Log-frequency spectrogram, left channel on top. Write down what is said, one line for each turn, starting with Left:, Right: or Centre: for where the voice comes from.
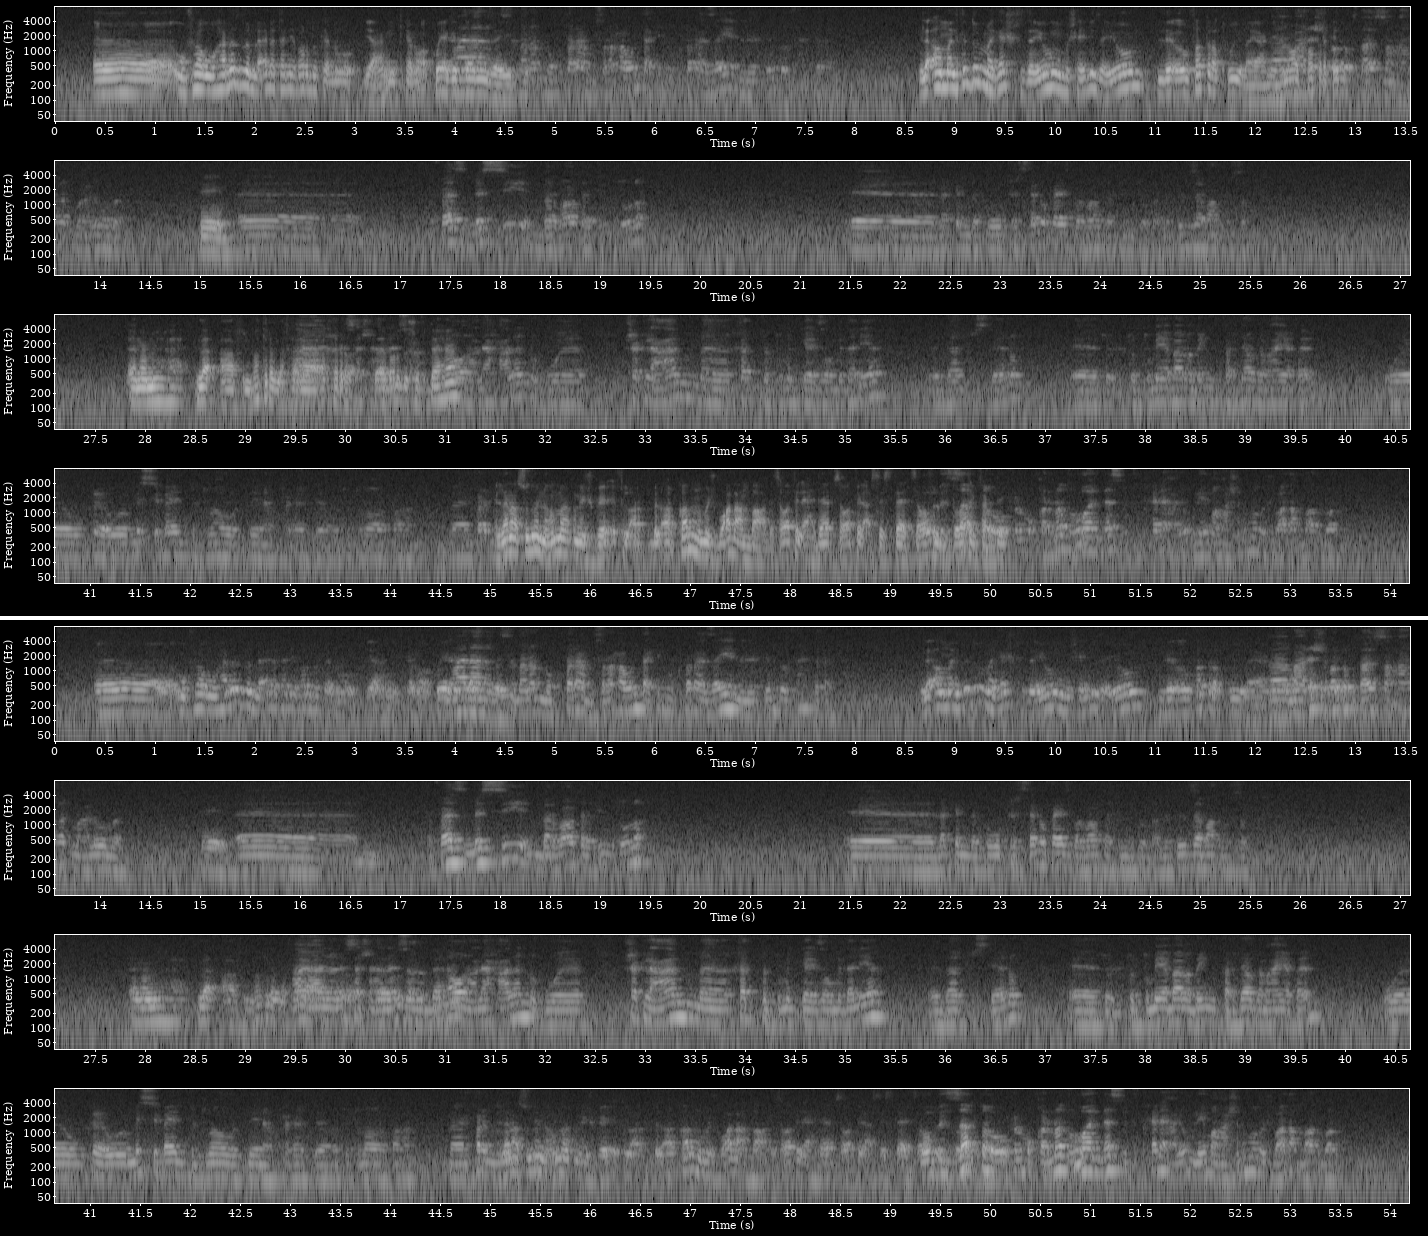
Left: آه، وف- وهنظلم لعيبة تانية برضو كانوا يعني كانوا أقوياء
Right: لا
Left: جدا
Right: لا لا
Left: زي
Right: بس انا مقتنع بصراحه وانت اكيد مقتنع زيي ان الاثنين دول في حته تانيه
Left: لا هما الاتنين دول ما جاش زيهم ومش هيجي زيهم لفترة طويلة يعني
Right: آه
Left: هنقعد
Right: معلش
Left: فترة
Right: برضو
Left: كده مستنيين
Right: كنت عايز اصحح لك معلومه
Left: ايه
Right: آه فاز ميسي ب 34 بطوله آه، لكن وكريستيانو فايز ب 34 بطولة الاتنين زي بعض بالظبط
Left: انا م... لا في الفتره الاخيره
Right: اه
Left: انا
Right: يعني
Left: اخر
Right: انا لسه عشان
Left: احصائيه
Right: انا
Left: برضو
Right: لسه
Left: شفتها
Right: مدور عليها حالا وبشكل عام آه، خد 300 جايزة وميدالية آه، ده كريستيانو آه، 300 بقى ما بين فردية وجماعية فاهم و- وكري- وميسي باين 302 او حاجة كده او 304 ما الفرق ما
Left: اللي
Right: بينهم
Left: انا اقصده
Right: بسيط
Left: ان هم
Right: يعني.
Left: مش ب... في الأر... بالارقام ومش بعاد عن بعض سواء في الاهداف سواء في الاسيستات سواء
Right: وبالظبط
Left: في البطولات الفرديه
Right: وفي المقارنات هو الناس بتتخانق عليهم ليه ما عشان هم مش بعاد عن بعض برضه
